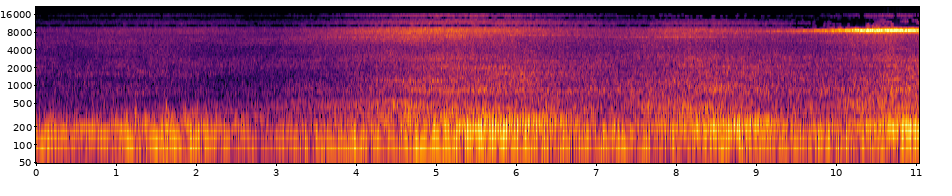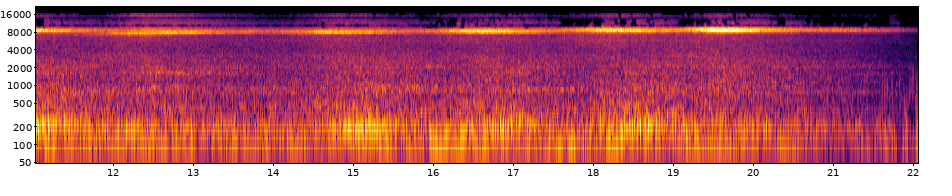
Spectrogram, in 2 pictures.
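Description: A diesel train's engine running with a steady low drone that swells every couple of seconds. A faint high whine joins about ten seconds in.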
